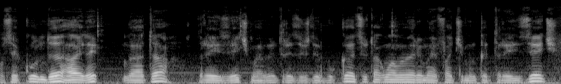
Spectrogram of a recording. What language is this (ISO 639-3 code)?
ron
